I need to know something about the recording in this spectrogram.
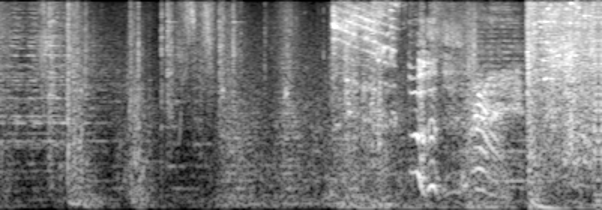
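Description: Film action soundtrack: music with impact hits and thuds, then a glass panel shattering as a body crashes through it, the breaking glass densest near the end.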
